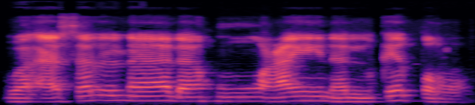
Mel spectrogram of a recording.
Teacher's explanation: Nah, kan ta-nya tebal, ra-nya tebal. Jadi mudah gitu, tebal-tebal.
